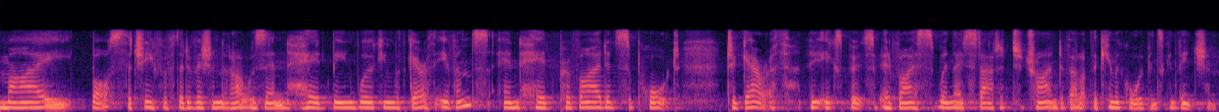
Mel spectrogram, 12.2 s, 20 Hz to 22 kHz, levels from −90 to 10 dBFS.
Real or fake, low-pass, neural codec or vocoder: real; 7.2 kHz; none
